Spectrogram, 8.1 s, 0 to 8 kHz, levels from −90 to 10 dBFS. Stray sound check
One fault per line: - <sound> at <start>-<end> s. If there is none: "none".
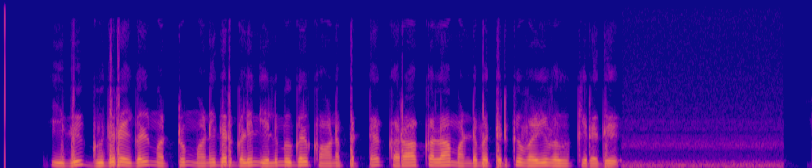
none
